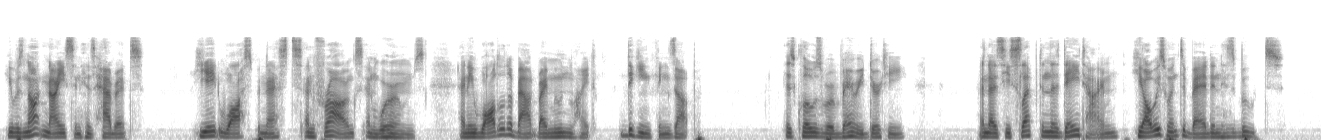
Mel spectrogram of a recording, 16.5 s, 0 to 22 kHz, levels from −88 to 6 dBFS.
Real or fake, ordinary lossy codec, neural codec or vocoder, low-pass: real; MP3, 64 kbps; none; 7.2 kHz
